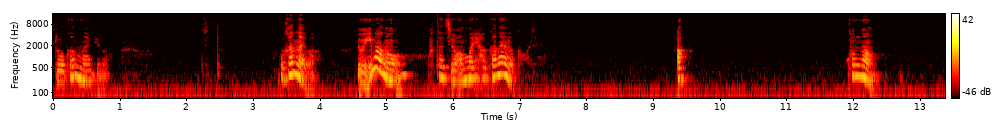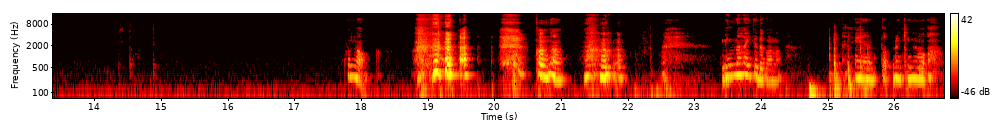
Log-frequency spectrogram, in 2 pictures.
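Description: A young woman speaks softly and close by, in short bursts with pauses.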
